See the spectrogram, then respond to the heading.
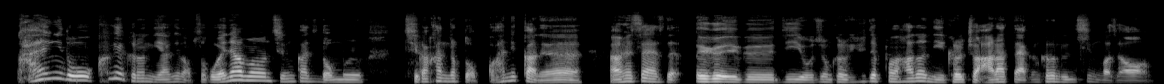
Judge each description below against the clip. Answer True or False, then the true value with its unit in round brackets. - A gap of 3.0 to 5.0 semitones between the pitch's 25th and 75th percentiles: True (4.3 semitones)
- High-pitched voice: False (125 Hz)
